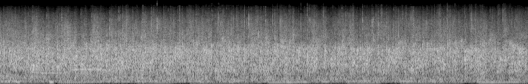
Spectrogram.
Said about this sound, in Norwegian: Du sa det blir sikkert applaudert. Blir det? Det ble det. Herlig. En stor applaus igjen til våre to gjester,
